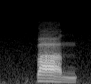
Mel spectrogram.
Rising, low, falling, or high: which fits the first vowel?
falling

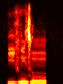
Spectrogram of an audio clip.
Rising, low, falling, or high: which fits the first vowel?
high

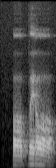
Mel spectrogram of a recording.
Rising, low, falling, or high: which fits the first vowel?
low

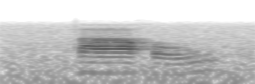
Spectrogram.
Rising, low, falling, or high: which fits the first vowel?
low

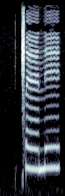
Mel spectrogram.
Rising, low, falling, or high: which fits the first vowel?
low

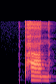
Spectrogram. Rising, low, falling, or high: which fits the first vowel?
low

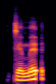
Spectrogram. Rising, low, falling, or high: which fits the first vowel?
low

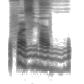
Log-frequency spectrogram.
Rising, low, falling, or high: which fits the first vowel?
falling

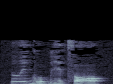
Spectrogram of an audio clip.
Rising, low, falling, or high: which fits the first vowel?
high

